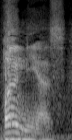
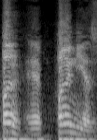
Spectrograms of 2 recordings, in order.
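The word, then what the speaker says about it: Panias: afluentes do Rio Jordão o nome bas de fato é panas mas os árabes têm dificuldade de pronunciar a letra P por isso é que ficou banias E aí Mas de fato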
